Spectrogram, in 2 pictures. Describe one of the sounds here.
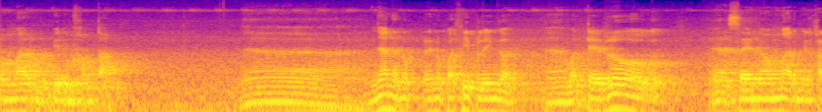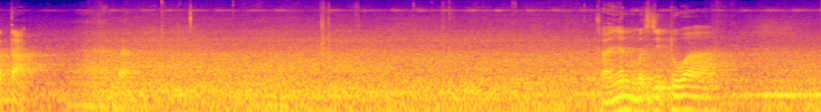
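A man chants in a melodic voice through a microphone, echoing in a large hall.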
